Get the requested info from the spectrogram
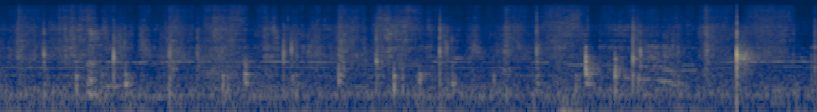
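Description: Long, thin wooden rolling pin working flatbread dough on a wooden board: irregular clicks and light knocks of the pin against the board, with soft rubbing as it rolls. One sharper knock comes near the end.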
